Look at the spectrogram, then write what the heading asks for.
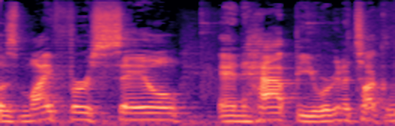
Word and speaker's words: Hapbee: apex as well as my first sale and happy we're going to talk a little bit about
